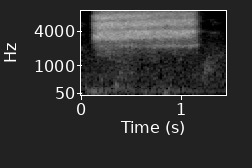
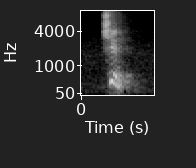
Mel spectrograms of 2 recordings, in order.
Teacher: sound sh put your teeth together and release the sound slowly for the sh sound you release the sound slowly sh for the CH sound you release the sound immediately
